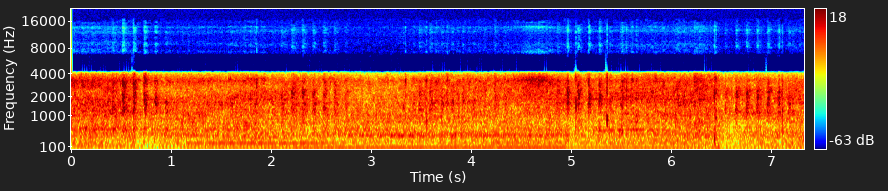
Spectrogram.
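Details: 1985 Chevy Camaro Berlinetta at idle: a steady idle broken by short, irregular bursts of sharp knocking that come and go; the knock is intermittent and its cause is unknown.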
